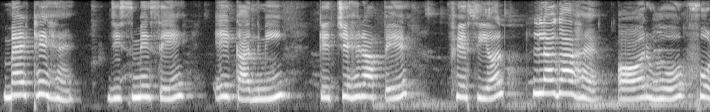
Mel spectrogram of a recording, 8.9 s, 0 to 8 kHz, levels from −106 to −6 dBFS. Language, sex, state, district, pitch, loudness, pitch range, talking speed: Hindi, female, Bihar, West Champaran, 285 Hz, -14 LUFS, 255-315 Hz, 110 wpm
